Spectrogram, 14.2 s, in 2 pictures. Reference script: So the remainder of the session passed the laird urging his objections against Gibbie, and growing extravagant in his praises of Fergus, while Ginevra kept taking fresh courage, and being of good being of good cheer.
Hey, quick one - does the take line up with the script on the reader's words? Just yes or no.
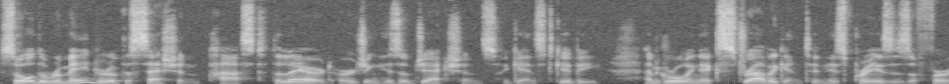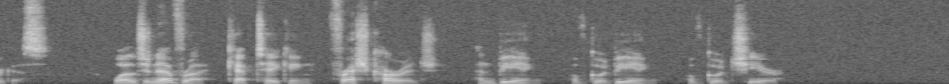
yes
